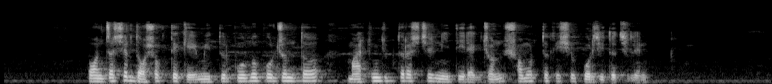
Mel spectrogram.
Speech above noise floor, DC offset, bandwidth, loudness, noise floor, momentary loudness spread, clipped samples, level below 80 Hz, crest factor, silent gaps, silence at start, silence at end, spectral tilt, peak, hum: 37 dB; under 0.1%; 7.8 kHz; -18 LUFS; -55 dBFS; 6 LU; under 0.1%; -52 dBFS; 18 dB; none; 0.9 s; 1.25 s; -4.5 dB/octave; -2 dBFS; none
